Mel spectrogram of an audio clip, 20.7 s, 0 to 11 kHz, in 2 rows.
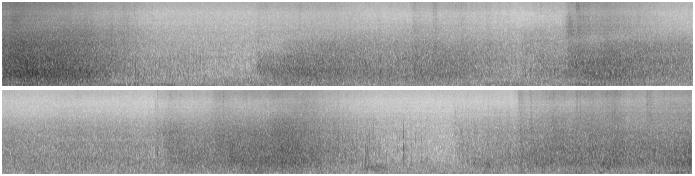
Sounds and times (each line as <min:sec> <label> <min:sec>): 0:00.0 waves 0:20.7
